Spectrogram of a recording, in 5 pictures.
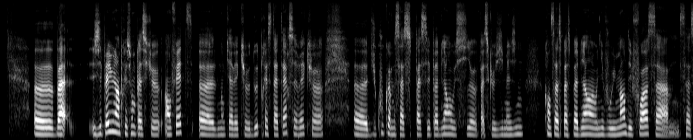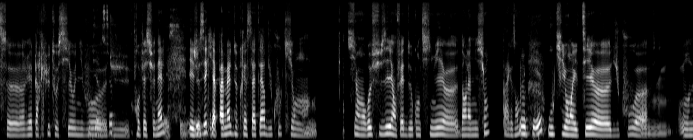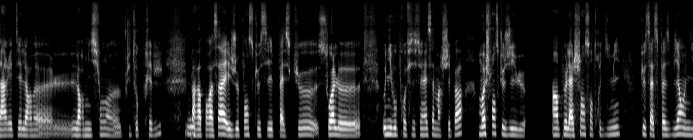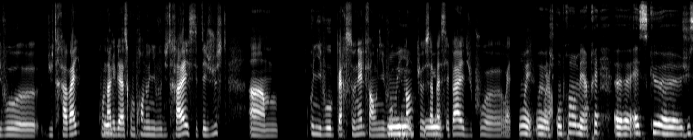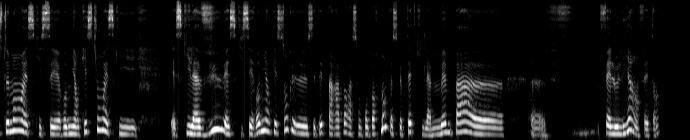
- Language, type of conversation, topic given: French, advice, Comment décrire mon manque de communication et mon sentiment d’incompréhension ?
- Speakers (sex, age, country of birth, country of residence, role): female, 30-34, France, France, advisor; female, 35-39, France, France, user
- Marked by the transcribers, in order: other background noise; stressed: "vu"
